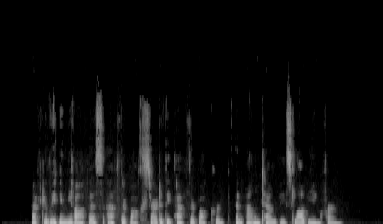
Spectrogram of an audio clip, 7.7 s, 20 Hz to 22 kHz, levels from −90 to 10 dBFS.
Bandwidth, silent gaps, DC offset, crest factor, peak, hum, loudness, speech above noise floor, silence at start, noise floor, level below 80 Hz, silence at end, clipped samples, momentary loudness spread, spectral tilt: 13 kHz; none; under 0.1%; 18 dB; -10 dBFS; none; -29 LUFS; 55 dB; 0.65 s; -83 dBFS; -62 dBFS; 0.85 s; under 0.1%; 7 LU; -5.5 dB/octave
